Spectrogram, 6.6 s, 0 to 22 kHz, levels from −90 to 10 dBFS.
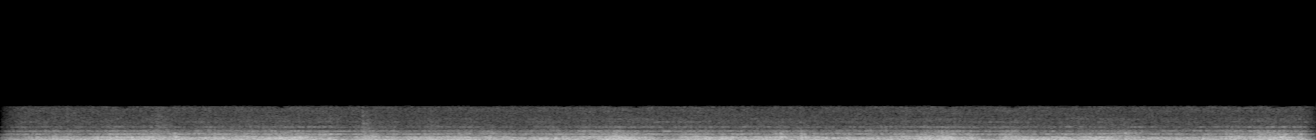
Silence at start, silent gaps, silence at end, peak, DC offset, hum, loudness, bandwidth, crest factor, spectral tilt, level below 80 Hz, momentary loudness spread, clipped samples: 0 s; none; 0 s; -6 dBFS; under 0.1%; none; -21 LUFS; 5.4 kHz; 14 dB; -10.5 dB/octave; -30 dBFS; 4 LU; under 0.1%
